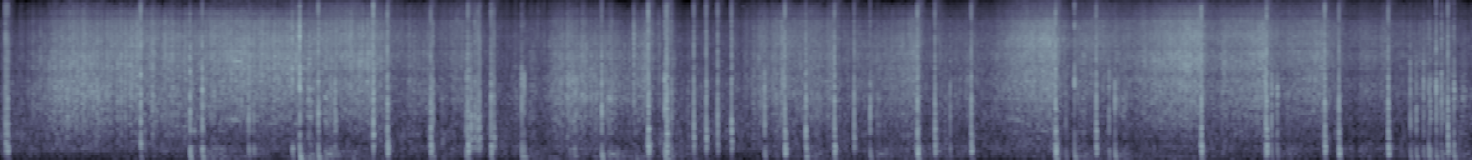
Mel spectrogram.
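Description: Fireworks display: a rapid, irregular string of sharp bangs from bursting aerial shells and rising effects over a continuous crackling.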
